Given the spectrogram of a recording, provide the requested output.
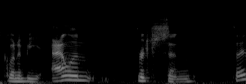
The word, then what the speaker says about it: Ritchson: It's going to be Alan Ritchson. Did I pronounce his name? Ritchson?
